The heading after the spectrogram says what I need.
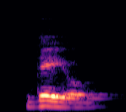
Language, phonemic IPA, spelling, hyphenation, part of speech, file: Dutch, /ˈdeː(j)oː/, deo, deo, noun, Nl-deo.ogg
- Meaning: deodorant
